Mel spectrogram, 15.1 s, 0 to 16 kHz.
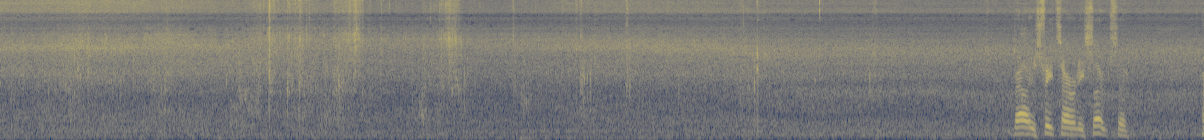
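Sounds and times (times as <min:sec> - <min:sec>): mountain creek rushing: 0:00.0 - 0:15.0.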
